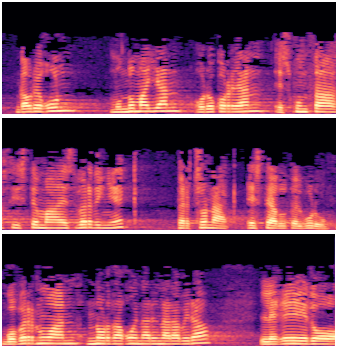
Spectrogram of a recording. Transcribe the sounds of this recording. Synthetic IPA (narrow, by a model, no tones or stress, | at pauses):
ɡawɾe̞ɣ̞unmund̪umajano̞ɾo̞ko̞re̞ane̞skunt͡sasist̪e̞mae̞zβe̞ɾðiɲe̞k | pe̞ɾt͡ʃo̞nake̞st̪e̞aðut̪eːlβuɾuɣo̞β̞e̞rnuanːo̞ɾðaɣ̞o̞e̞naɾe̞naɾaβ̞e̞ɾa | le̞ɣ̞e̞ːðo̞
